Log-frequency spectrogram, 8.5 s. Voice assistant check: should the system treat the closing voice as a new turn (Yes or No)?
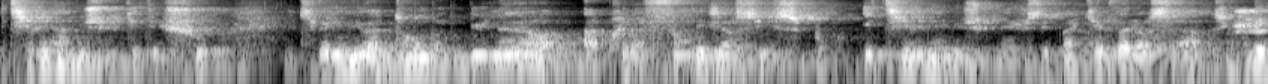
Yes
